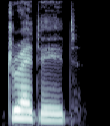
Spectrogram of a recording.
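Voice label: "dreaded", British English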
